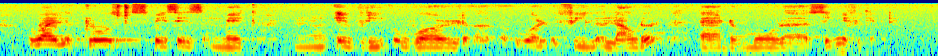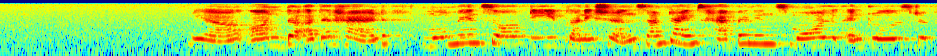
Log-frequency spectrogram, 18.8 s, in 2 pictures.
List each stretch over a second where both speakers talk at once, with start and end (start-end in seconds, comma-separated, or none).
none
